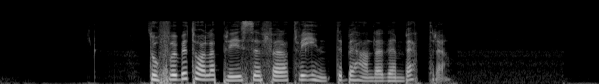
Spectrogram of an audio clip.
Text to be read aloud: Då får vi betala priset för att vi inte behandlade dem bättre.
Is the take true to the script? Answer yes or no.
yes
